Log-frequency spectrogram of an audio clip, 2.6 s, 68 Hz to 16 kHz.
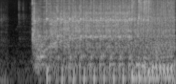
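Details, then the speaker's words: Old Craftsman 10hp Tecumseh riding mower with water damage (milky oil) during engine run-in after carb tune; catches instantly and starts on its own, strong steady single-cylinder run; normal start. "so far so good guys um she's strong and she starts on her own now"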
